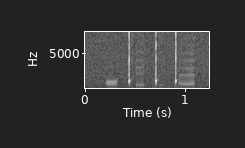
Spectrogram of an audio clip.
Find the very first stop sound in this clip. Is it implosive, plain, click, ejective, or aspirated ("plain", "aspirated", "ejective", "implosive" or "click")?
click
